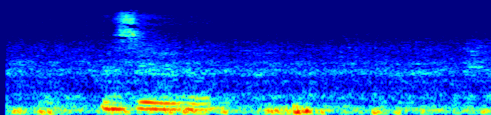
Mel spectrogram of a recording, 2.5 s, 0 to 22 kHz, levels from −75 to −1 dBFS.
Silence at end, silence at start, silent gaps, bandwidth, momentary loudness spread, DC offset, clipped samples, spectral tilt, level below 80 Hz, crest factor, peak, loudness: 0 s; 0.05 s; none; 14.5 kHz; 15 LU; under 0.1%; under 0.1%; -7.5 dB/octave; -42 dBFS; 16 dB; -6 dBFS; -22 LUFS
